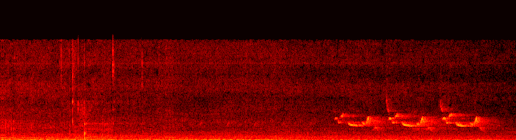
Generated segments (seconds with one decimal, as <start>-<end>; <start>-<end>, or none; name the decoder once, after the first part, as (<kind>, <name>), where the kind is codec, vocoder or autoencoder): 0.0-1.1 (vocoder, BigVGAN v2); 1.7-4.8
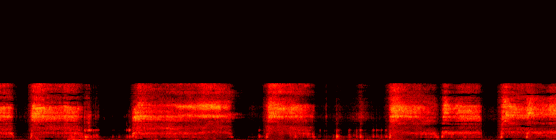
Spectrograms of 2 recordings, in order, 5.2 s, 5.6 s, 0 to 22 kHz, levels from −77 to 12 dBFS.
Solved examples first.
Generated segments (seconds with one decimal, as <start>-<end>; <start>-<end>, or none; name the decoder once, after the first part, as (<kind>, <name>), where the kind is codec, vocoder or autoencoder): 1.5-4.4 (autoencoder, DAC-VAE)

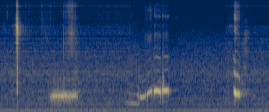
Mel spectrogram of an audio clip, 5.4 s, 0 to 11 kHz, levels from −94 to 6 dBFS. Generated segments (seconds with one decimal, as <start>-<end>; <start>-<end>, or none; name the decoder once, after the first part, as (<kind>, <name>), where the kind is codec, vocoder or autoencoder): 0.0-2.6 (vocoder, WaveNeXt); 4.5-5.4

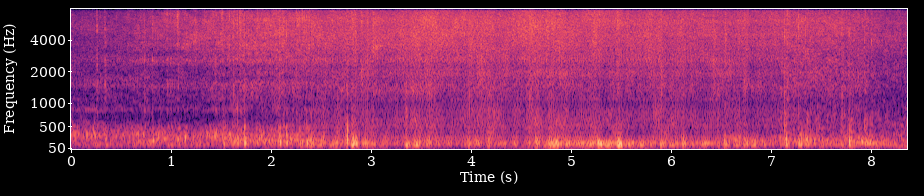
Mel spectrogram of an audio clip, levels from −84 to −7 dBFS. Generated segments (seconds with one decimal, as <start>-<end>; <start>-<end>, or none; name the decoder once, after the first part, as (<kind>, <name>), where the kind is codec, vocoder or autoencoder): 2.4-7.1 (codec, ZipCodec)

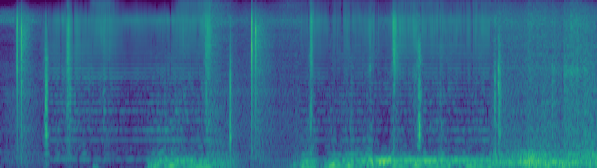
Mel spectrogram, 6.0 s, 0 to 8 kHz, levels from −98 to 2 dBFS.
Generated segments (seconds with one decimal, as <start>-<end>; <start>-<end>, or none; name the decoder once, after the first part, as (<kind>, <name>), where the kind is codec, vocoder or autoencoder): 0.4-2.1 (vocoder, BigVGAN v2); 3.0-4.9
